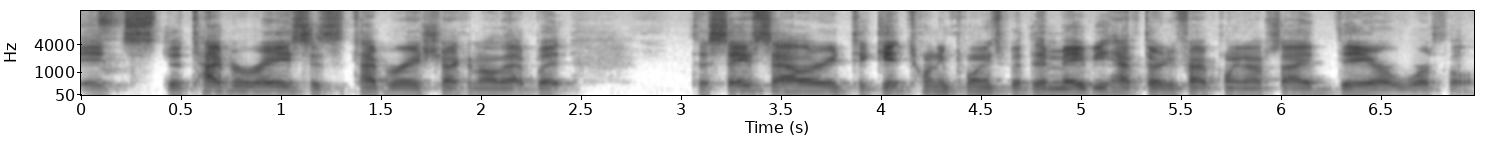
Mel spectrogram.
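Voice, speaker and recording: Speech comes at a very fast pace with ordinary pitch variation. The recording is very clean, with a silent background. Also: man, medium pitch for a man. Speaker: fantasy sports podcast host. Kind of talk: casual chat. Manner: slightly slurred words.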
